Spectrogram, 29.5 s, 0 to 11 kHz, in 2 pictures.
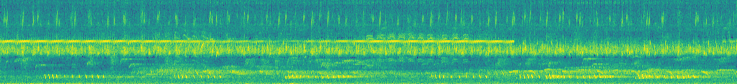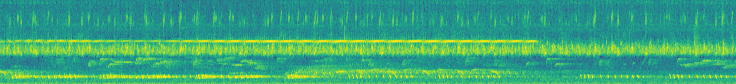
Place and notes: Morning at the roadside in the Bawangling Forest Reserve.
Recorded on Sony PCM-M10 with built-in microphones.
Changjiang Lizuzizhixian, Hainan Sheng, China, 4 April 2017, ~09:00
